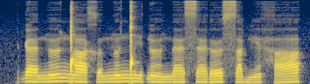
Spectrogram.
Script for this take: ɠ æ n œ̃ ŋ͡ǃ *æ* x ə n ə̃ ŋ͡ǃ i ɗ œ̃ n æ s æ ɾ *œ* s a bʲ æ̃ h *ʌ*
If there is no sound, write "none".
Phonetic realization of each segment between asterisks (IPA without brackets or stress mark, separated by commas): a, œ, a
